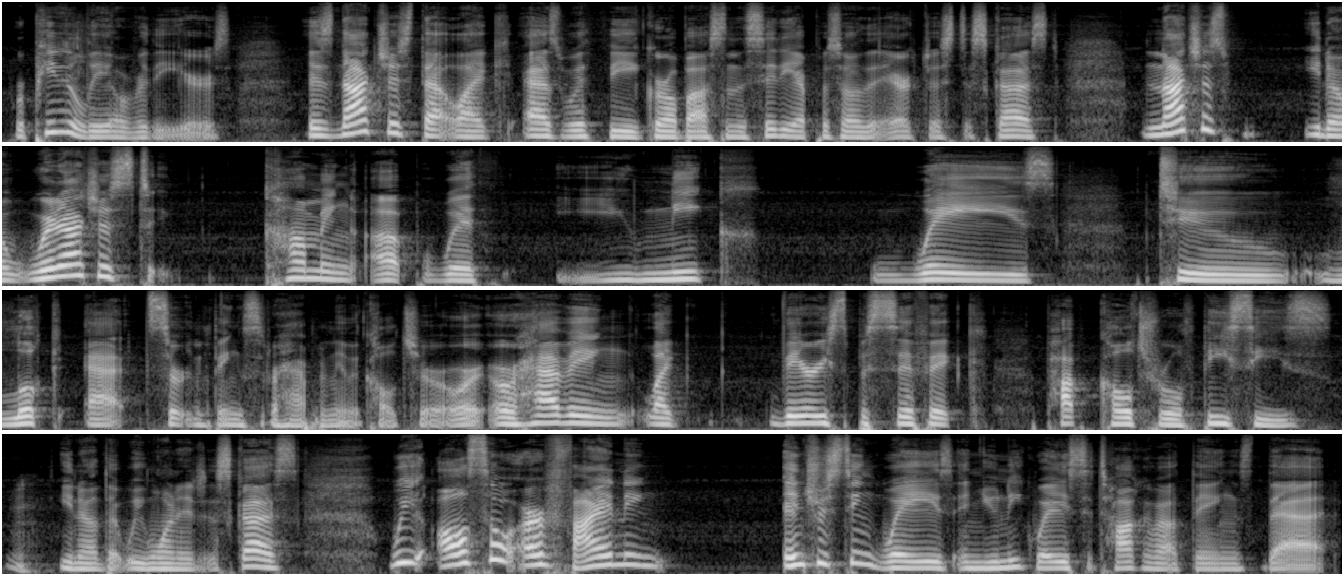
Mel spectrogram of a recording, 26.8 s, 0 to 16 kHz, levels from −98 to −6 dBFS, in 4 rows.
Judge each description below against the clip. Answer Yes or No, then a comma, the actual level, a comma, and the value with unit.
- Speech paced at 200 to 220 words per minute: No, average, 170 wpm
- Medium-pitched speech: Yes, medium, 170 Hz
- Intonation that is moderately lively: Yes, average, 4.5 semitones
